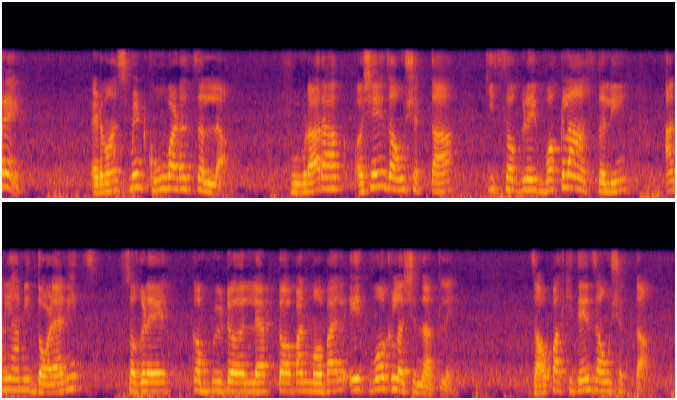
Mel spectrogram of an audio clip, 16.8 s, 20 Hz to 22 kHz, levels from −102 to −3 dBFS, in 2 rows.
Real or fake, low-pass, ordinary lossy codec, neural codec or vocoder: real; none; none; none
